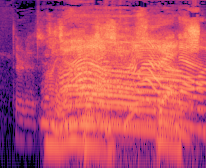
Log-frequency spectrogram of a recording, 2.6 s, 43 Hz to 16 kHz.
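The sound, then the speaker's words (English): A drawn-out scream-like vocal cry in a recording, lasting about two seconds, fairly loud and steady, with a wavering, shifting pitch and no other voices or sounds around it, heard about 45 seconds after someone asked, "If you know, can you scream as loud as you can for us?" “Did you hear that? That was a scream.”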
